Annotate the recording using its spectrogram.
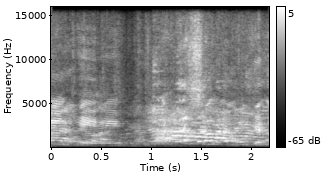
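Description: Several voices talking at once, with no one voice clear: classroom chatter of students and teachers.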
